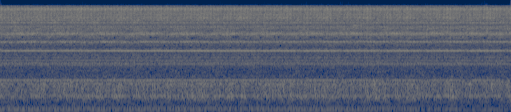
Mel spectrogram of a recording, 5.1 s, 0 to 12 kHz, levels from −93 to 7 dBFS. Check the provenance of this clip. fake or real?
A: real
